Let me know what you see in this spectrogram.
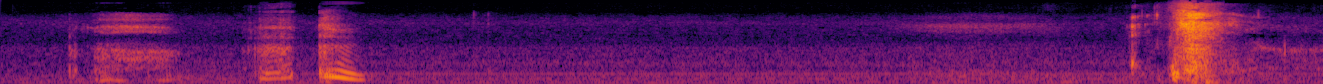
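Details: Adult with a lingering head cold: rapid, strong sick sneezes with build-ups and a nose blow.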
